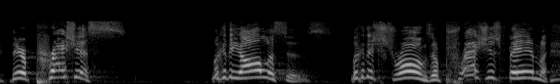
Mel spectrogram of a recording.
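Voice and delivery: high, loud, stretched preacher's cry; full-force preaching. Acted. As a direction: preach it out to the whole church.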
